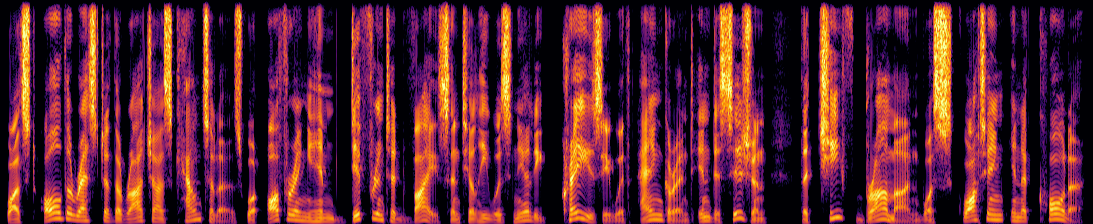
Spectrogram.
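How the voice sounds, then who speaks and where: A man narrating a fairy tale audiobook in a dramatic, expressive reading. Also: fairly low pitch, no room sound. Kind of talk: scripted storybook narration. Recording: dry close audiobook mic.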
